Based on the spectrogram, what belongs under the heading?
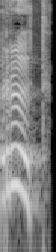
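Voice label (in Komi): "рыт", Komi, female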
